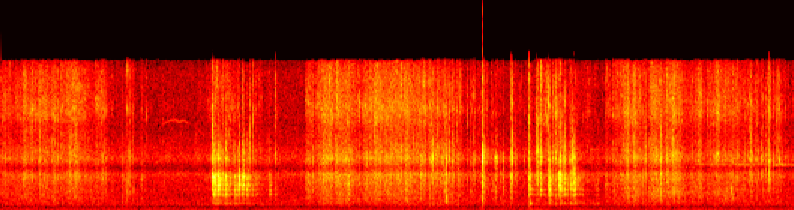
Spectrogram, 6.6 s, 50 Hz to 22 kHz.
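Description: Handfuls of Biohome Ultimate filter media pellets scooped from a plastic basket and dropped into an Eheim 2217 canister filter, clinking and clattering against each other. The clatter comes in bunches, the loudest about two seconds in and again around four seconds in, with lighter clicks between.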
